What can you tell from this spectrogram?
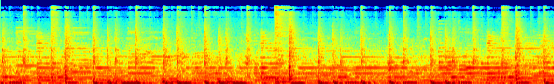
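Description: Live band playing an upbeat song with a steady beat: electric guitars, drum kit and keyboard over a strong bass line.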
